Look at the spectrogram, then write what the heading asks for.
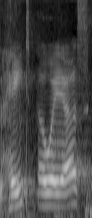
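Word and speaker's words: HATEOAS: hate OAS I know some of you may pronounce that differently but you're wrong I've worked on a product called OAS in the past and I can tell you hate OAS is the right pronunciation bringing the Hal browser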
